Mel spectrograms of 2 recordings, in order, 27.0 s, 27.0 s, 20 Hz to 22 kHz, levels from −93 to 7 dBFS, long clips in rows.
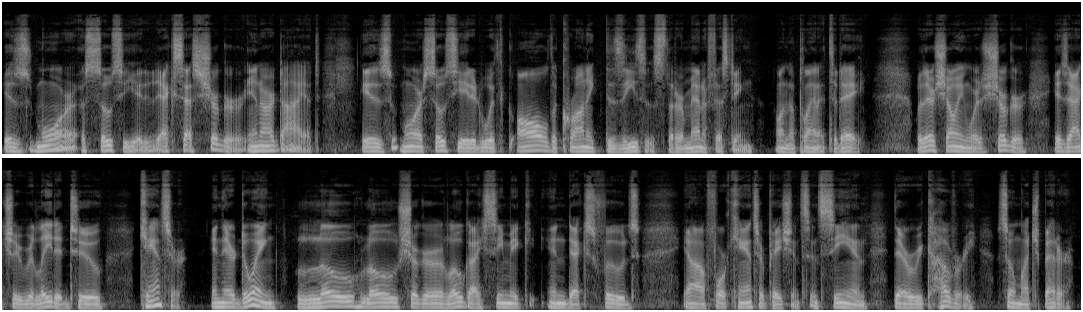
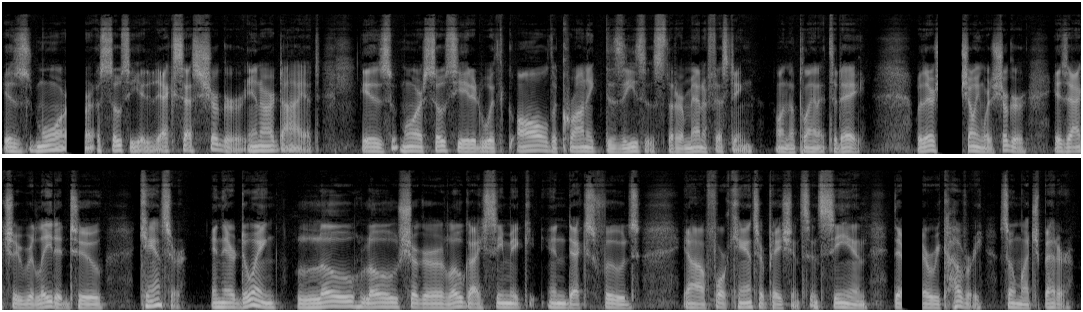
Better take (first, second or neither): first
